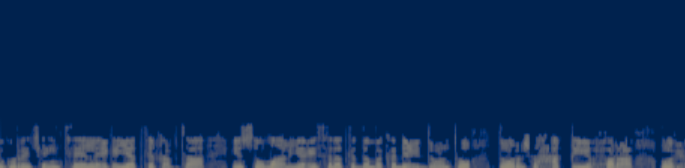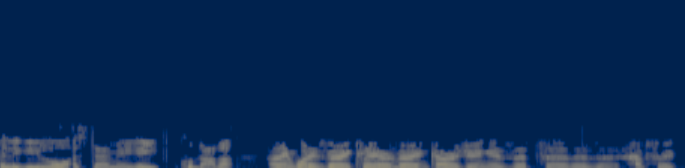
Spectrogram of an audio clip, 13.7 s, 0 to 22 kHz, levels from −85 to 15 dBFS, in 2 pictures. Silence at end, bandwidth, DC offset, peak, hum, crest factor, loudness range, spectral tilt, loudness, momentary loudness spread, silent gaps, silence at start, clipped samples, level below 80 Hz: 0.15 s; 5.8 kHz; under 0.1%; -18 dBFS; none; 16 dB; 3 LU; -4.5 dB/octave; -34 LUFS; 9 LU; none; 0 s; under 0.1%; -60 dBFS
